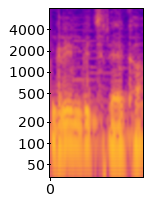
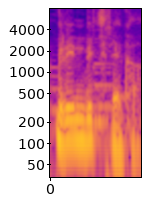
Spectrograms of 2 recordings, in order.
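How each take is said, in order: The two takes are said the same way.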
